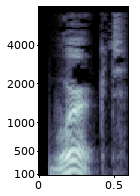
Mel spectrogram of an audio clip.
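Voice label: "worked", British English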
